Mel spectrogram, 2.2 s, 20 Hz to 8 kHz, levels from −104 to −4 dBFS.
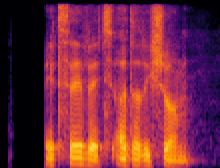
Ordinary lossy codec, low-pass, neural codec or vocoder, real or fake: MP3, 64 kbps; 7.2 kHz; codec, 16 kHz, 4 kbps, X-Codec, WavLM features, trained on Multilingual LibriSpeech; fake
